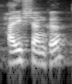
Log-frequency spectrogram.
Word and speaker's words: Harisankar: talk of the day so my name is hi shankha for those who it's hard for you guys to pronounce it's I'm also known as Harris because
